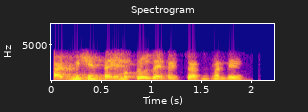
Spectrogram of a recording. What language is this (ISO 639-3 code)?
tel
